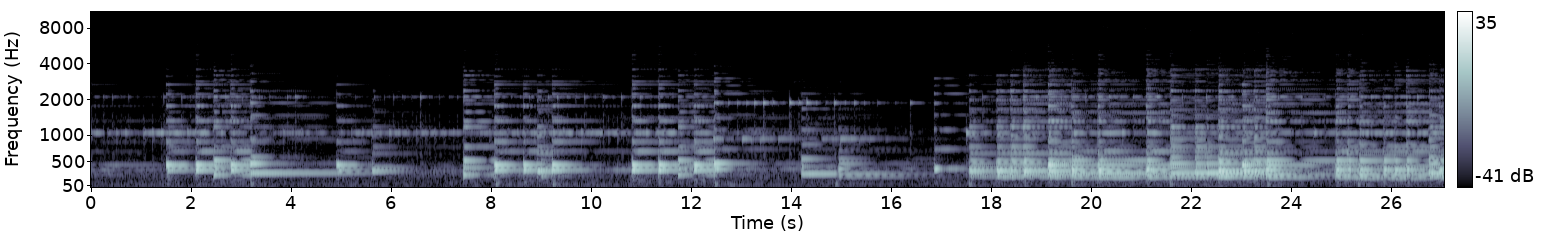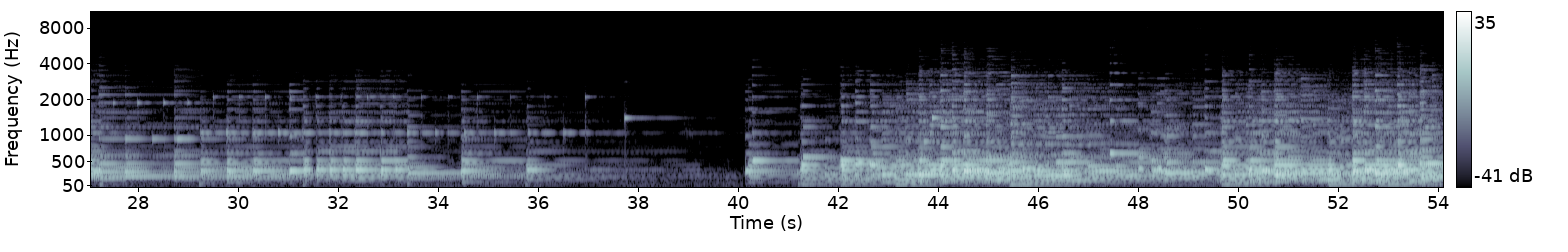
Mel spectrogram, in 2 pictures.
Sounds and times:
Tender music: 0.0s - 54.1s.

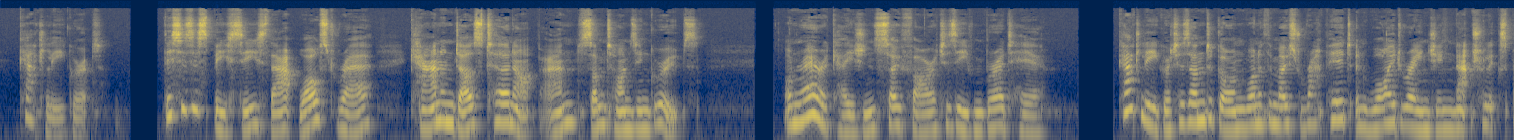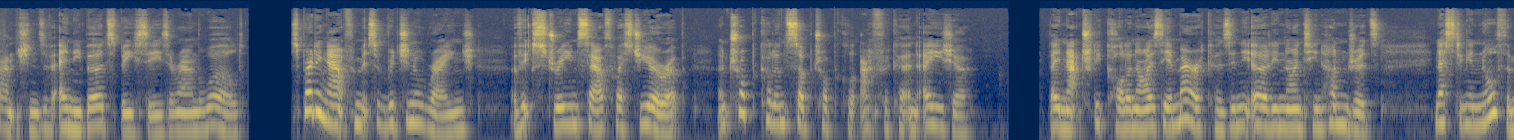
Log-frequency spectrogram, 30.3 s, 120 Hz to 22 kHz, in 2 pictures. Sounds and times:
Speech: 0.2s - 7.0s, 7.8s - 10.5s, 11.2s - 24.9s, 25.6s - 30.2s.

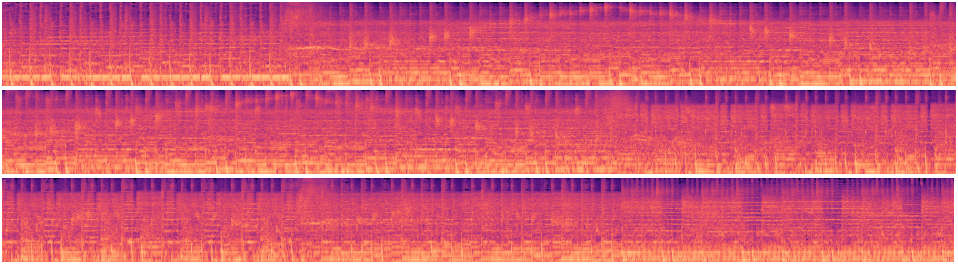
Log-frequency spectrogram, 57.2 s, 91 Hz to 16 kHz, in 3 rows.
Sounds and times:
Music: 0.0s - 57.2s.

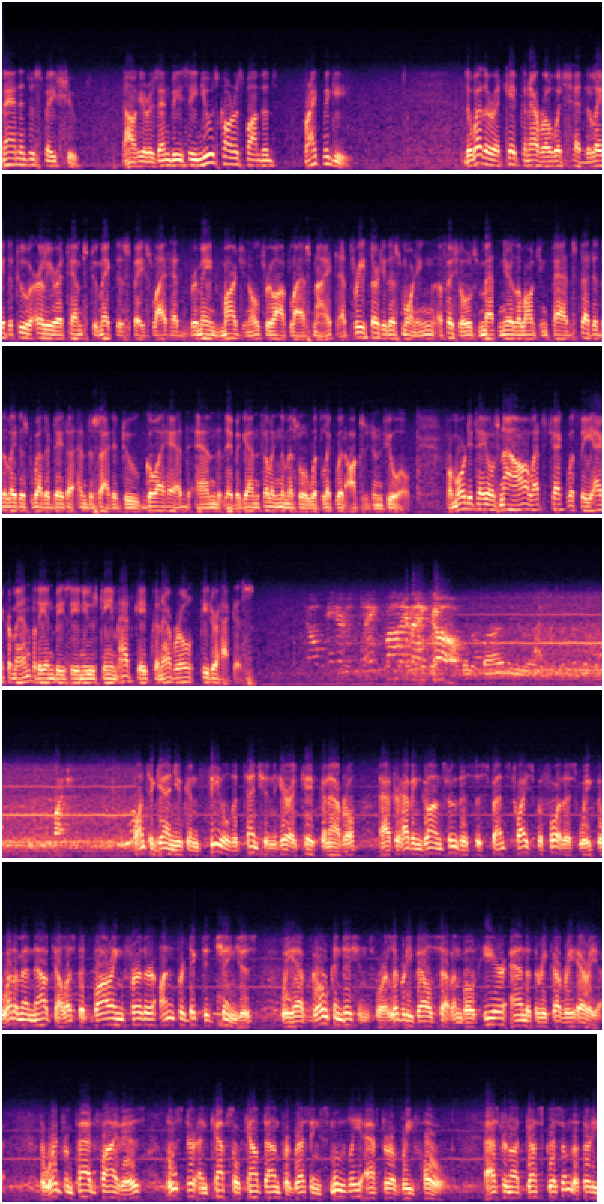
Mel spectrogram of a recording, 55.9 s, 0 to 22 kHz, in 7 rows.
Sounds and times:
Speech: 0.0s - 4.7s, 6.2s - 27.4s, 28.0s - 31.3s, 33.7s - 55.9s.

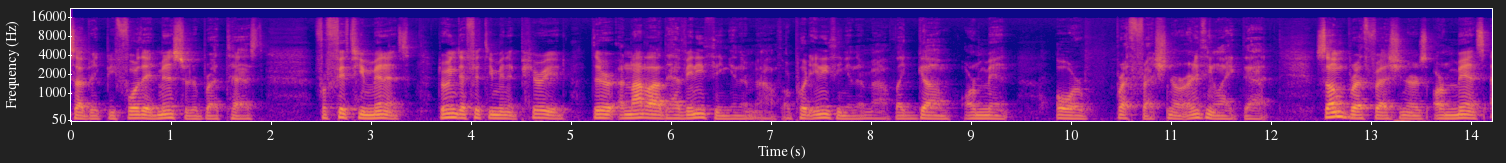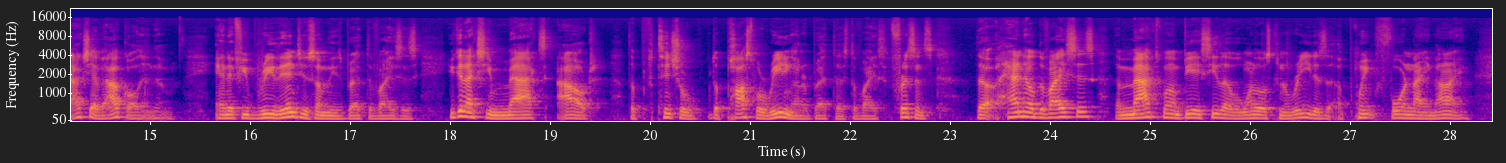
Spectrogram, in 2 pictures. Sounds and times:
Speech: 0.0s - 28.2s.

